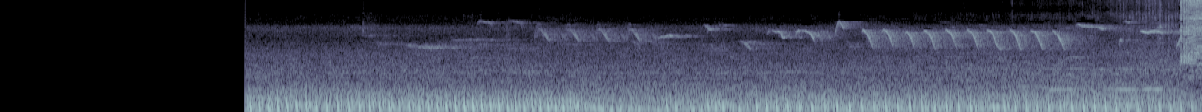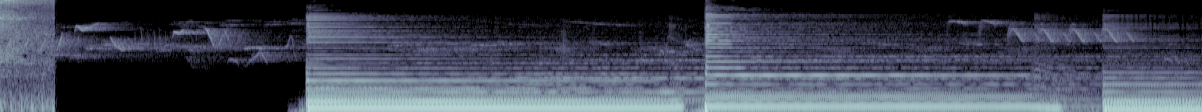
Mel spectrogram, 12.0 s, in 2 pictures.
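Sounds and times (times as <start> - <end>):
birds trilling: 1.6 - 7.5.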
